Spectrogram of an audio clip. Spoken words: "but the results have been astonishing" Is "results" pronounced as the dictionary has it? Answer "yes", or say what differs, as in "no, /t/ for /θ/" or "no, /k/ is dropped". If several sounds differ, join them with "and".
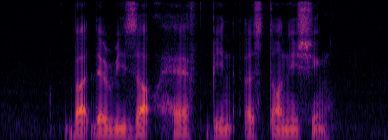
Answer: no, /s/ is dropped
